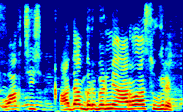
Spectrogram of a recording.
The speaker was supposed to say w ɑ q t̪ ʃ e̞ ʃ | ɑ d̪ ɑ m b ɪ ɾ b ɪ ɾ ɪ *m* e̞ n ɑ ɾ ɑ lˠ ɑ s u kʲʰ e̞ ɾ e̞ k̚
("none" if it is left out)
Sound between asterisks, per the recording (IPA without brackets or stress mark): m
